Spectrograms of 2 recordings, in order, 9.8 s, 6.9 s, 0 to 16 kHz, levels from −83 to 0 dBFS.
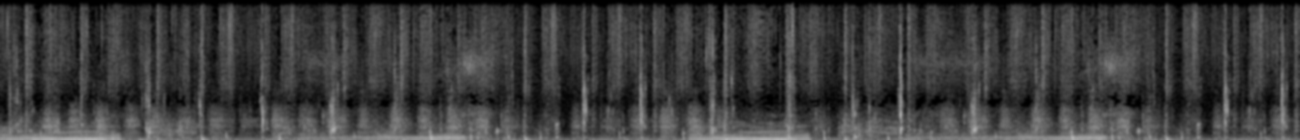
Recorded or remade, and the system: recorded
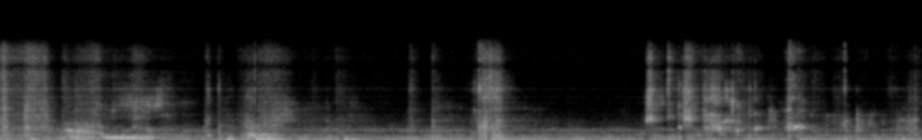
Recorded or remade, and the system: remade, codec, SNAC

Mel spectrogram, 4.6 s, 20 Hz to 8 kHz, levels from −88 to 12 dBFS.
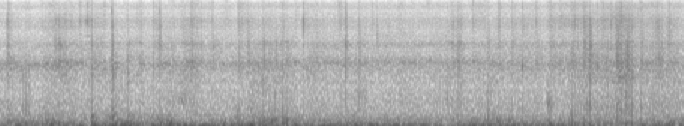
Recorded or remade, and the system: remade, codec, ZipCodec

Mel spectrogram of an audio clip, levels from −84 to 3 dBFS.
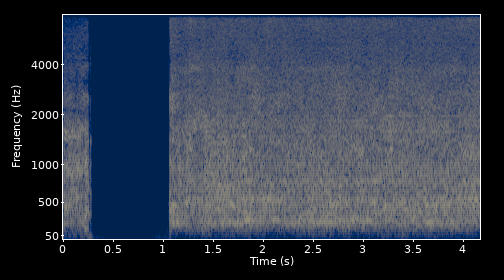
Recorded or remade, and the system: remade, codec, SNAC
